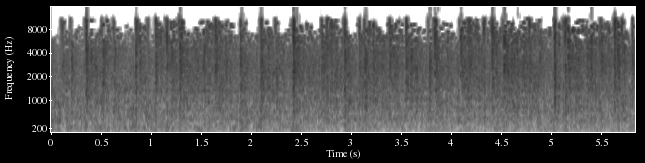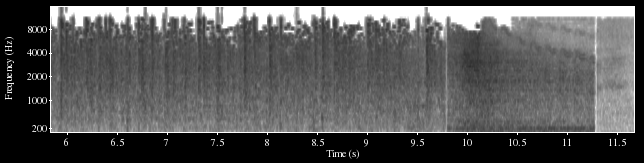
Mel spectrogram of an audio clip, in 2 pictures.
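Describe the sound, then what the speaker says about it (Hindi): Fireworks set off at a street celebration in a city square, a dense continuous crackle of rapid pops and bangs, loud and close, with a heavier roaring burst near the end. "शक्करसाद चौक में आतिशबाजी कर जल्लोष भी किया गया था।"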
